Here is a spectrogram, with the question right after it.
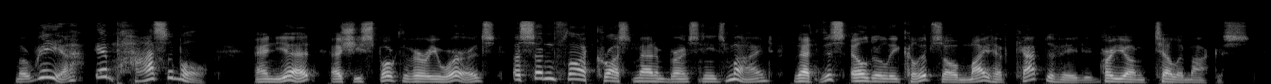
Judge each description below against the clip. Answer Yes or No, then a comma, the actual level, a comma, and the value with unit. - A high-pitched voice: No, low, 135 Hz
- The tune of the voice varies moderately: No, wide, 6.8 semitones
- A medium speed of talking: No, slow, 125 wpm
